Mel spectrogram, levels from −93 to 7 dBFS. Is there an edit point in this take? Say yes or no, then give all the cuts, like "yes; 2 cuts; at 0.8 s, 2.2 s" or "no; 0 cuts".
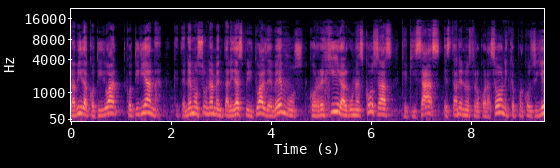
yes; 4 cuts; at 1.9 s, 4.7 s, 6.5 s, 7.7 s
